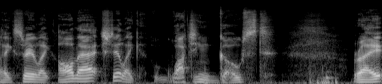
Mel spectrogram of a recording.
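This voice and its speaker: A man talks at a fairly slow pace with medium pitch and a normal speaking voice. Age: 30s. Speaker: hardcore band frontman. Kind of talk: podcast interview. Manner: casual, lots of filler.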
